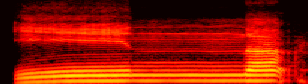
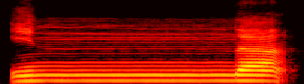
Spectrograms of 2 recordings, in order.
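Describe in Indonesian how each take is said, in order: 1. Vokal pembukanya dipanjangkan dengan panjang. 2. Vokal pembukanya pendek dan langsung. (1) "Yang salah terseret hamzahnya" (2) "Inna itu yang benar"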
